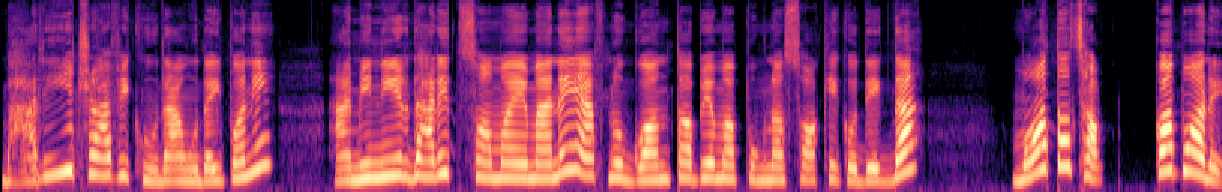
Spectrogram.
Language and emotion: Nepali, surprised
